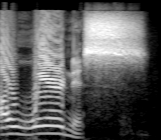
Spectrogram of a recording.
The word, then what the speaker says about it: awareness: no no no no not nis it's like this it's like i'm to write it i'm going to write it all where awareness and then ness aware cut ness yes very good oh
